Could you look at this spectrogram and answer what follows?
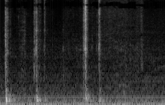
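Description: Inside a car, a few sharp clicks and rattles like keys or door and seat handling sound over a low steady engine hum, close and brief, with no voices.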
